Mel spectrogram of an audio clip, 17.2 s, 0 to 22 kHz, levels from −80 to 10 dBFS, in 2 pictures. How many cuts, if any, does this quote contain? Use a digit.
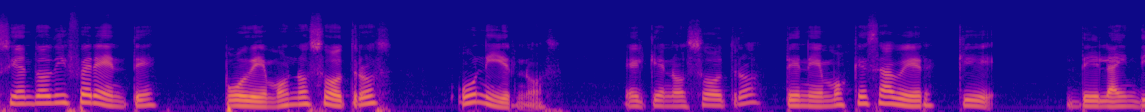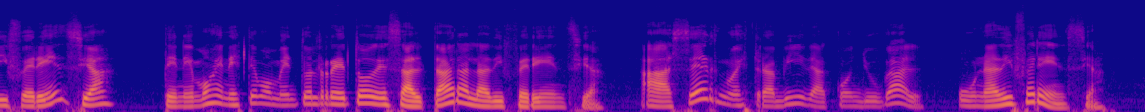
0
